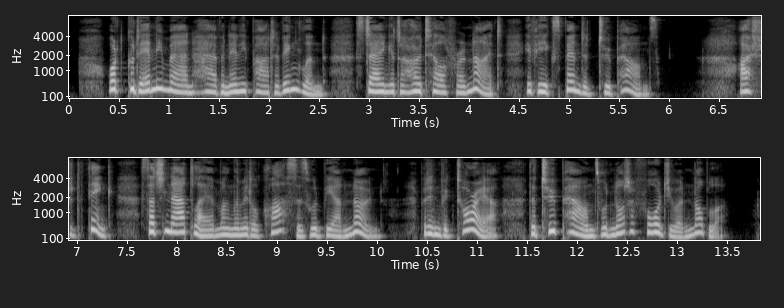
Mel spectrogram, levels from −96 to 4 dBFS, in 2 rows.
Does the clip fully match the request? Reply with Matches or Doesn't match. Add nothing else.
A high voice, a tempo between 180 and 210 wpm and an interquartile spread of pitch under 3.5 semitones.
Doesn't match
